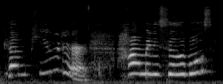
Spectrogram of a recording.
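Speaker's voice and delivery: "Computer" as one word, pitched high; upbeat teacher quiz. Pretend. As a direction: quiz a small pupil excitedly on "Computer". Quizzing pupil on the whole word.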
